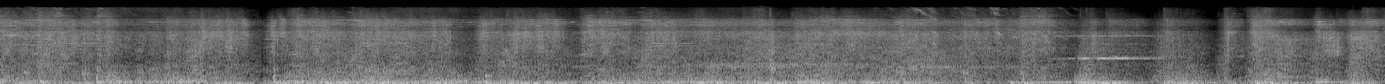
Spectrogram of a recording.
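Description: Fiery spell blasts crackle and boom in a game battle.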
